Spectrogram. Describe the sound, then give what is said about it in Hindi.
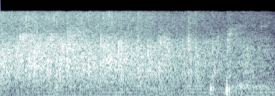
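Audience applause welcoming a professor about to speak on positive thinking, a dense, steady wash of clapping that eases slightly toward the end. “तो हम एक बार करतल ध्वनि से इनका स्वागत करेंगे।”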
